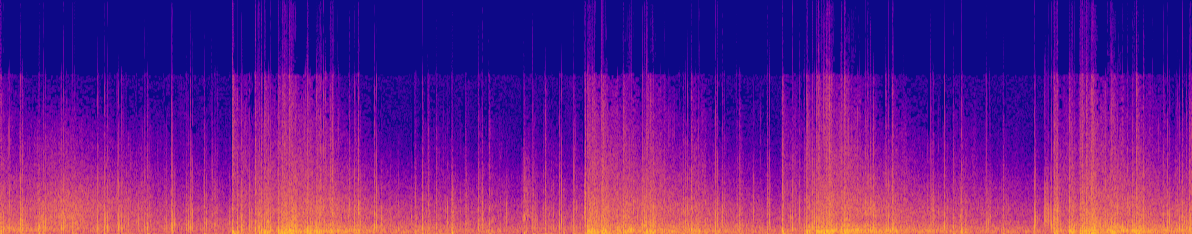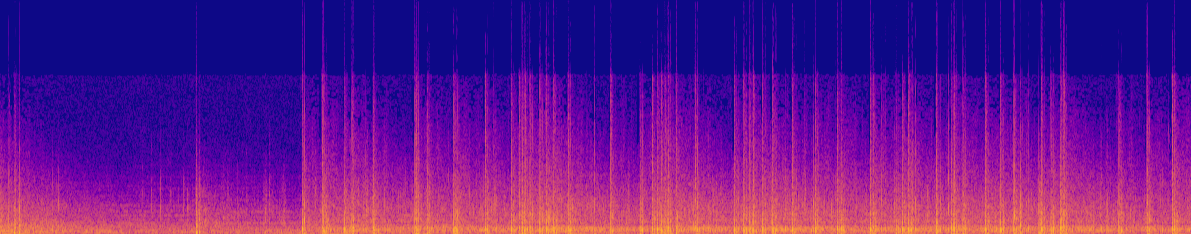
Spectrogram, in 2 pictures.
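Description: Fireworks display: many fireworks going off in a dense, rapid stream of bangs and crackle, rising in several louder swells. A quieter stretch comes about halfway through, then an unbroken rapid barrage of reports.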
